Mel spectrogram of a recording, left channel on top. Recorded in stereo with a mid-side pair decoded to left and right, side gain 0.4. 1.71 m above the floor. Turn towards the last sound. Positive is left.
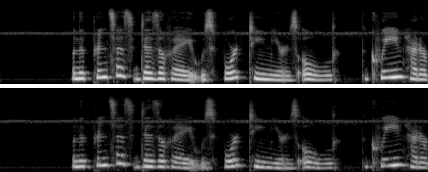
turn(degrees=60)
